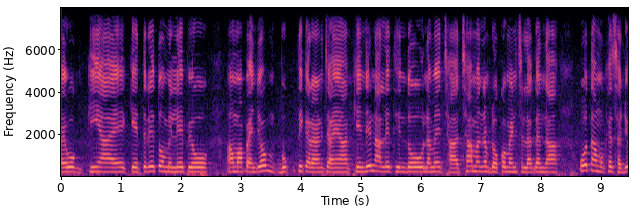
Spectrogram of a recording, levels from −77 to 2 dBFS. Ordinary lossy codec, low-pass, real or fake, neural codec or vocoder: none; none; real; none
